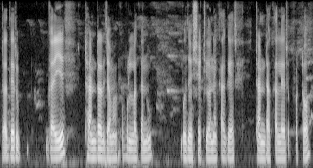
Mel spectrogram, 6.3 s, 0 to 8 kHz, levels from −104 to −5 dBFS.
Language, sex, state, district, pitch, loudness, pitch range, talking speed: Bengali, male, Assam, Hailakandi, 115 Hz, -20 LUFS, 110-130 Hz, 135 wpm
